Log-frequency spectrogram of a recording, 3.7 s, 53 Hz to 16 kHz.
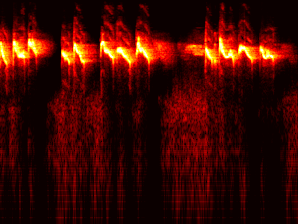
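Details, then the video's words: White-eye in an opening song, recorded 08012022: thin, high warbled phrases of quick down-slurred chirps in short bursts with brief pauses between, clean background. "Mata Puteh Raja Stablizing his form buka sing"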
